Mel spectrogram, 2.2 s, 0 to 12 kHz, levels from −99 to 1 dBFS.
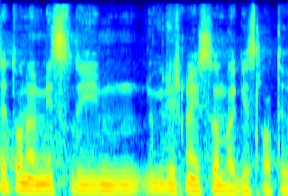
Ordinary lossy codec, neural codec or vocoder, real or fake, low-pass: MP3, 64 kbps; none; real; 10.8 kHz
